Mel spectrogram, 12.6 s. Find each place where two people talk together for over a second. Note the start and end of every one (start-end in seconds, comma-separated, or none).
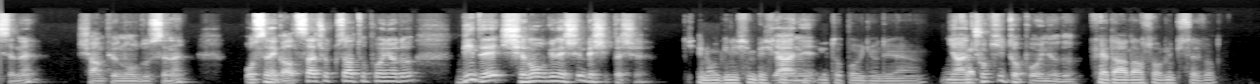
none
